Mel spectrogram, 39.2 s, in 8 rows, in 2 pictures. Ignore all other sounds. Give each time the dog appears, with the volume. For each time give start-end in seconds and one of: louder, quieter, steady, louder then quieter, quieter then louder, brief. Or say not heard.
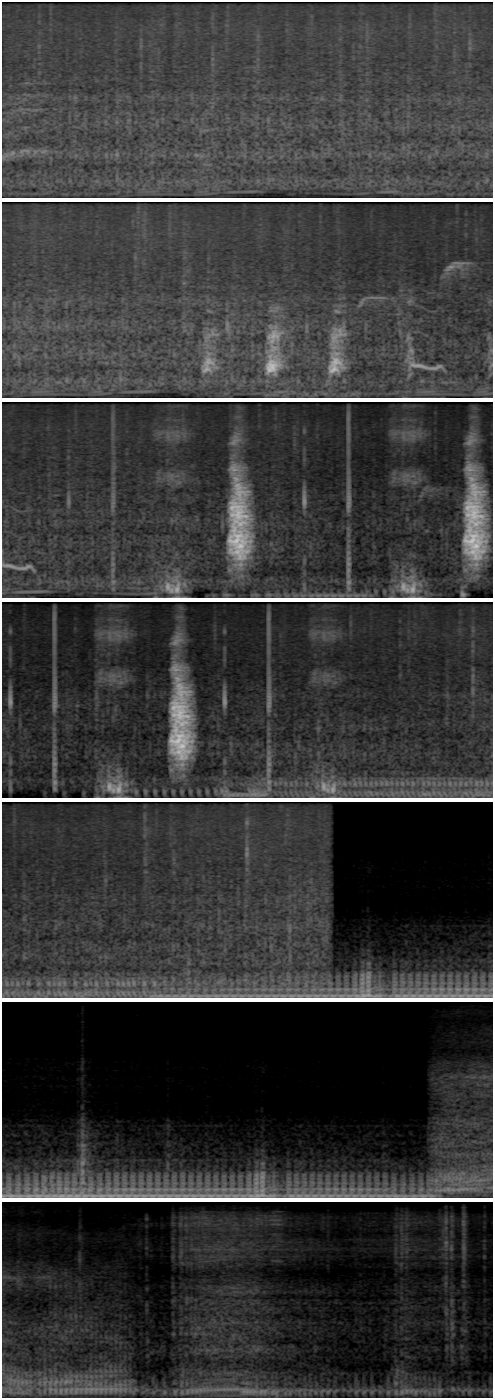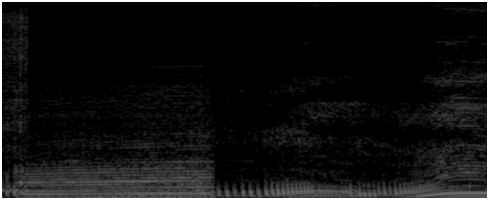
6.9-18.1 quieter then louder.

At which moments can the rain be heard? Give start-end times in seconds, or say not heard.
0.0-22.9.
